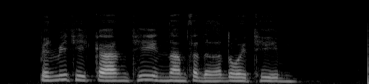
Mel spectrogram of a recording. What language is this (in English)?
Thai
